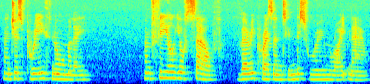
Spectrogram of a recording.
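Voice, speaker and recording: A woman leading a guided meditation in a calm, soothing, unhurried way, with pauses between short phrases. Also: lowish voice, poor audio. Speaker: meditation guide, soul coach.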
